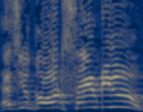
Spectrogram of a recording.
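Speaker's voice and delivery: acted out, anguished, pained, very high-pitched calling out. Retelling a story, speaker acts out a king calling to Daniel, anguished call. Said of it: "It is anguished voice".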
